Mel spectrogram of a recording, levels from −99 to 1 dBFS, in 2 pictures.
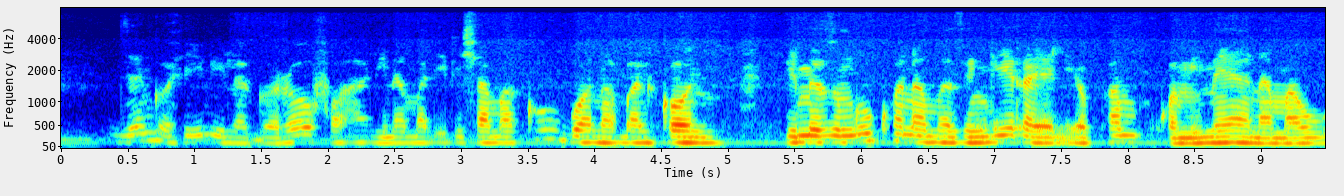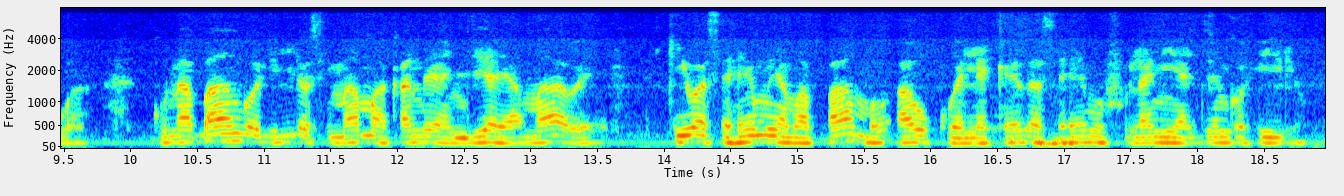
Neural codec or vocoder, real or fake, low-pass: none; real; 7.2 kHz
